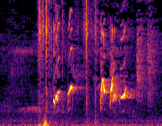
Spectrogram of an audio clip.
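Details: Kutilang emas, the black-crested bulbul, in a crystal-clear lure song: a string of short whistled notes, some rising and some slurred, over a low background hum with a soft thump.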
